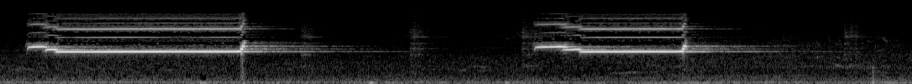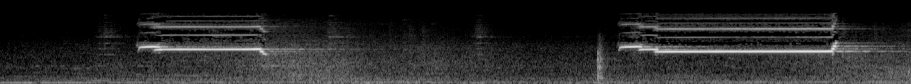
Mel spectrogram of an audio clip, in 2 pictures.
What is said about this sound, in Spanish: El sonido del afilador es sumamente evocador y es muy bello, además.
